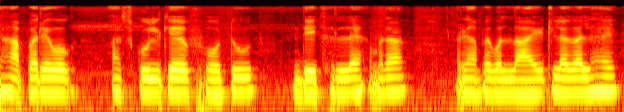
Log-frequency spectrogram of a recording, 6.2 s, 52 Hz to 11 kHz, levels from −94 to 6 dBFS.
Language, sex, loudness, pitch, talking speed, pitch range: Bhojpuri, male, -17 LUFS, 135 Hz, 145 wpm, 130-140 Hz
